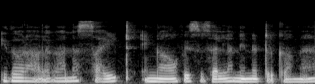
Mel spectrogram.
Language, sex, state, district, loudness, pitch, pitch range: Tamil, female, Tamil Nadu, Nilgiris, -14 LUFS, 140 Hz, 130-150 Hz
